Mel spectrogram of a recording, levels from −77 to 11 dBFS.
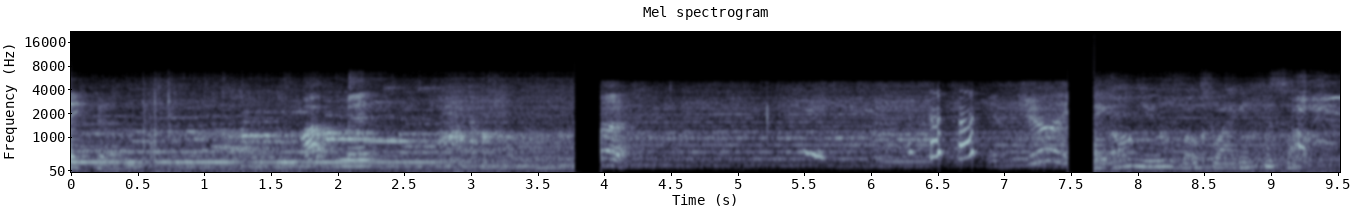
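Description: At 3.77 s there's a brief gap of about 200 ms, then everything turns dull and boxy, with nothing above 5 kHz, a bit quieter and with a new noise floor underneath, until 7.67 s. That's likely the input switched to a poorer device mid-recording.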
